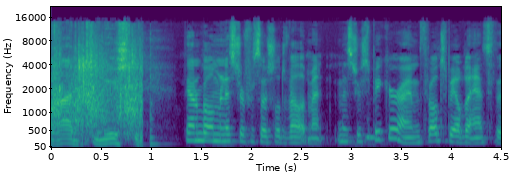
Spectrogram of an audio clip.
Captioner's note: some Applause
